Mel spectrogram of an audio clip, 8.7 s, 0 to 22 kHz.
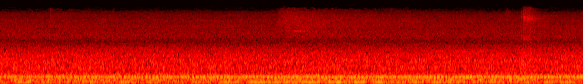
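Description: Steady hum of a stationary Hankyu 1000 series electric train standing at the platform, its onboard equipment running, with one constant mid-pitched tone.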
